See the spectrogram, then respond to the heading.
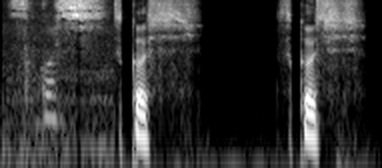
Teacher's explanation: on peut entendre un petit i, mais vous voyez qu'il n'est pas voisé. Elle dit pas skoshi, elle dit skoshi. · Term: double dévoisement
